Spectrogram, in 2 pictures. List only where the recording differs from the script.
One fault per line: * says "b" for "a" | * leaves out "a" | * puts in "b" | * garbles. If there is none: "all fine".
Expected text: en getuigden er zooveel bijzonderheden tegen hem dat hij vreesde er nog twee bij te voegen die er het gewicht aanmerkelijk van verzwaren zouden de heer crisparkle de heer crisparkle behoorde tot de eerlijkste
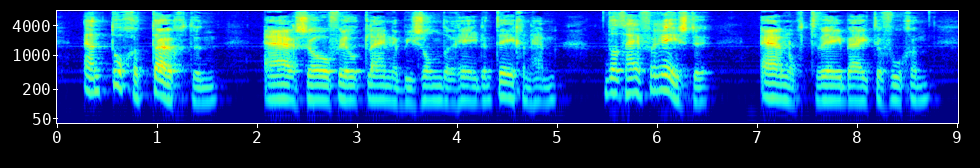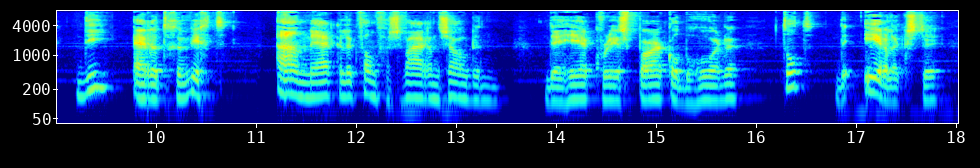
* puts in "toch"
* puts in "kleine"
* leaves out "de heer crisparkle"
